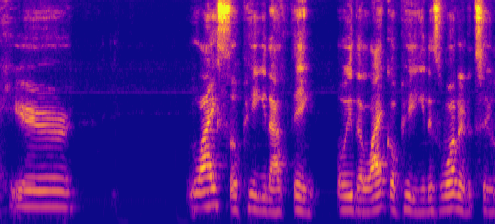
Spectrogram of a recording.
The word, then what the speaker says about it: lycopene: I would have said I would have said lysopene or the lycopene but I'm glad I found it on Google because the correct way to say it is like cold P so anyway um lycopene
